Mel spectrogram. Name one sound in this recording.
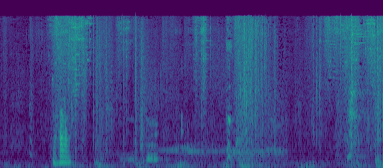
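Hands scrape and grip rough rock while climbing.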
